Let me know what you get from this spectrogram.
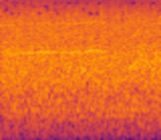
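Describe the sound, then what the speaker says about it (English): A sold-out stadium crowd at a Dunfermline versus Manchester United pre-season friendly gives steady, warm applause, a dense, even roar of clapping with no voices standing out. "he's getting really warm and generous applause from the sold-out crowd here"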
